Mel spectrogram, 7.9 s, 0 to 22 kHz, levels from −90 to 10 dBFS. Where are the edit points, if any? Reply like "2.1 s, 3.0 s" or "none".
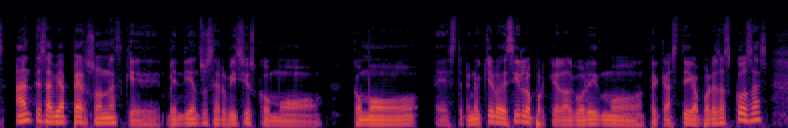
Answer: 4.7 s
